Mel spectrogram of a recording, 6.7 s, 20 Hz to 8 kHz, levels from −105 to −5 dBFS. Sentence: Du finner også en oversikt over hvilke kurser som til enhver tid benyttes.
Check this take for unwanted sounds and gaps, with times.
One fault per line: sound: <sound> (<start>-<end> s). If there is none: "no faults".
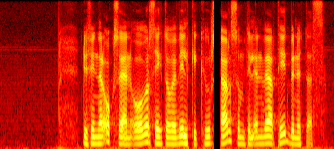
sound: dropout (4.3-4.4 s)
